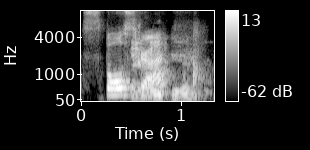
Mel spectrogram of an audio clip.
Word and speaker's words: Spoelstra: still have to like think about how to spell it sometimes so spolstra yeah i live in uh coeur d'alene idaho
